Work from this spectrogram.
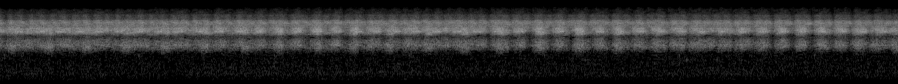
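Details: Cicadas keep up an unbroken, piercing buzz, pulsing gently at a steady rhythm near 150 beats a minute, the pulses sharpening in the middle seconds.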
